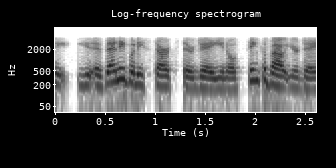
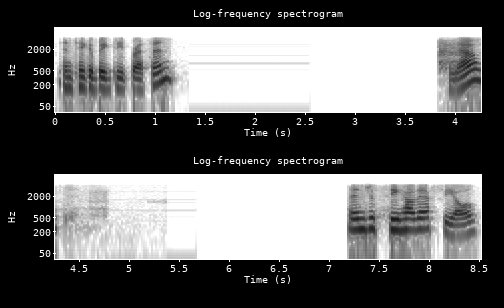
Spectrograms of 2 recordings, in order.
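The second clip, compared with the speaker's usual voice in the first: guided breathing cue; 6 semitones higher than usual. Acted. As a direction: breathe in and out with them, then check in.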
